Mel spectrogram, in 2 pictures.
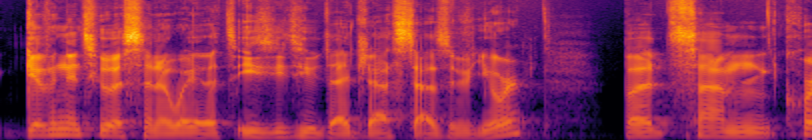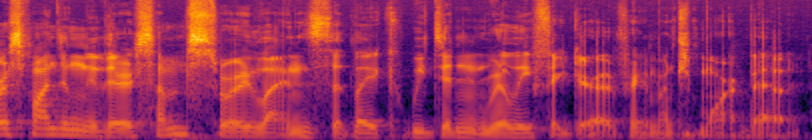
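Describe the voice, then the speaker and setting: Hoarse man with a low voice. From Canada. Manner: relaxed, thoughtful, many "um"s. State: hoarse, getting over a flu. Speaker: podcast co-host. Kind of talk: casual chat. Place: dark basement room.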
